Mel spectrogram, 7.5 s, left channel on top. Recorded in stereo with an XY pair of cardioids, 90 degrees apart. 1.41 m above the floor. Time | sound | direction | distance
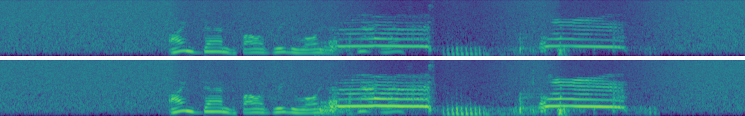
1.7 | a man speaking | 25° right | ?
3.1 | a cat meowing | 65° right | ?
